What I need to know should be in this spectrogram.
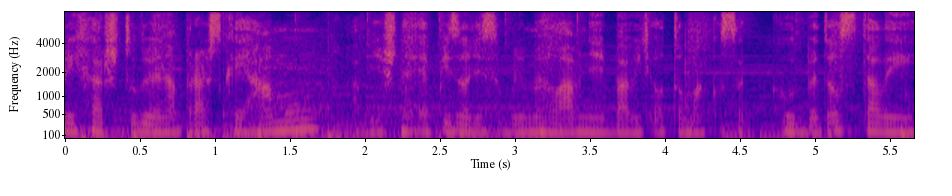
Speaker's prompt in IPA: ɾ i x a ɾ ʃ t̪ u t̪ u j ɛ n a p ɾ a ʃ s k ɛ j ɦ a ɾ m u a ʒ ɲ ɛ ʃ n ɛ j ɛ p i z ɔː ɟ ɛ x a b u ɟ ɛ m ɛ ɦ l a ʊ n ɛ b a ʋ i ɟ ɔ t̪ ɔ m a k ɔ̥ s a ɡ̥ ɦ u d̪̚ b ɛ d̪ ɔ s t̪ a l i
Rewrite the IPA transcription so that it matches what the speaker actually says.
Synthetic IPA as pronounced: ɾ i x a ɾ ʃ t̪ u d̪ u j ɛ n a p ɾ a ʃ s k ɛ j ɦ a m u a v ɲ ɛ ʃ n ɛ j ɛ p i z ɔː ɟ ɛ s a b u ɟ ɛ m ɛ ɦ l a ʊ ɲ ɛ b a ʋ i ɟ ɔ t̪ ɔ m a k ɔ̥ s a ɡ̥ ɦ u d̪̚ b ɛ d̪ ɔ s t̪ a l i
